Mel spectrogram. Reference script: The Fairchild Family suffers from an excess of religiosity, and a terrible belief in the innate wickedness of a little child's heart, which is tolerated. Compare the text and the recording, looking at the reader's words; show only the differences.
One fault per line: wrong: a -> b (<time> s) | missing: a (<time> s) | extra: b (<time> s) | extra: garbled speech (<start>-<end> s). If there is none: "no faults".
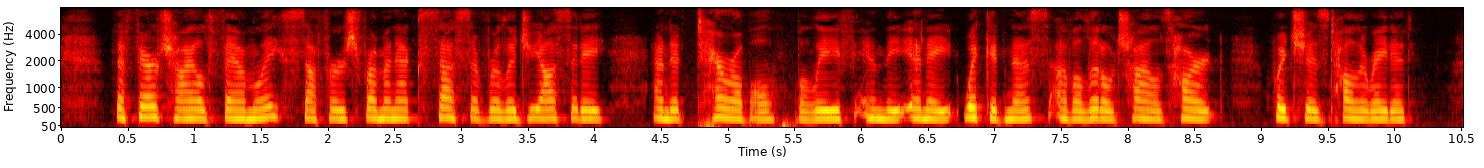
no faults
